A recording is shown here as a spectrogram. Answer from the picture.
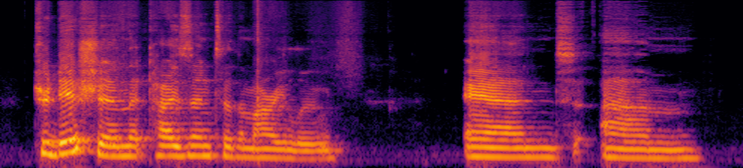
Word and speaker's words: Mari Lwyd: The Mari Lwyd. I think of it as Mary Lou. That's what it sounds like.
